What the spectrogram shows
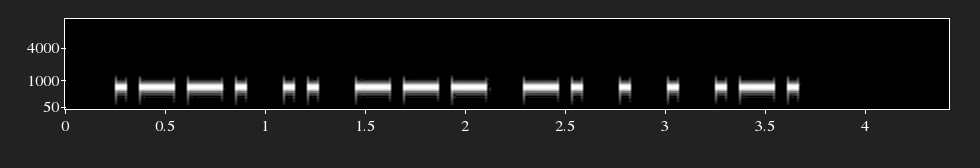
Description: Morse code, heard as a keyed tone, about 20 wpm, 700 Hz. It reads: PIONEER
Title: 7 Letter Words - First 3 Letters Given - 20wpm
